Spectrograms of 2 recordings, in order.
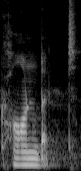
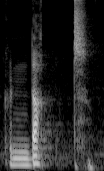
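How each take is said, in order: First: The stress is on the first syllable. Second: The stress is on the second syllable. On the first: It is the noun, meaning behaviour. "The stress false on the first syllable" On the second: It is the verb, to carry out something. "The stress false on the second syllable"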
